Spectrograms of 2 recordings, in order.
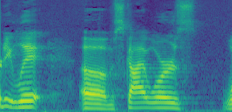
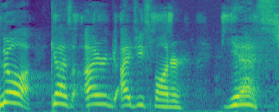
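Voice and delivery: excited yell; 8 semitones higher than usual. Real, not acted. Rare spawner from uncommon key.

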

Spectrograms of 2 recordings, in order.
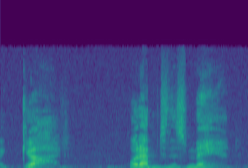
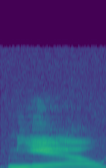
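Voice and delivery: long, falling cat meow; imitated cat meows; 6 semitones higher than usual. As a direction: mimic a girl meowing like a cat. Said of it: "Starts making these cat noises".

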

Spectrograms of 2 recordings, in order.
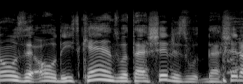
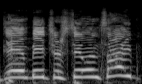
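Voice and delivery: much higher, mock shocked; amused surprise; 12 semitones higher than usual. Finding his dog inside the trash bag, high and amused. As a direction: catch the dog red-handed.

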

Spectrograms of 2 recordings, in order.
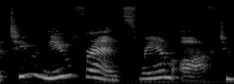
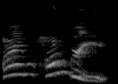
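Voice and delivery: much higher, slow little-shark voice; high childlike voice for a hungry young shark; Gilbert the shark; 11 semitones higher, slower than usual. Acted. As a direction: draw out a sudden hungry whine. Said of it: "Gilbert said suddenly".

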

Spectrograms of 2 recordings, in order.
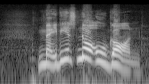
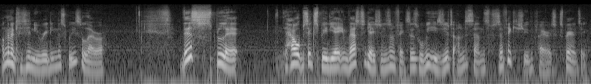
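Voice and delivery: low, soft, rapid read-out; deflated reading; 7 semitones lower, 11 dB quieter, faster than usual. Real, not acted. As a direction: read the help text under your breath, quickly. Deflated, reads error text aloud.

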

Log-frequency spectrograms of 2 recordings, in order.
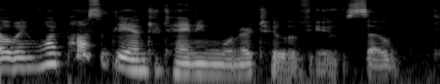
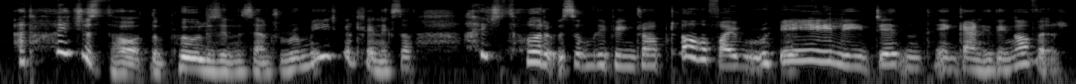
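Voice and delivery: higher-pitched, insistent mother explaining herself; Valerie; 7 semitones higher than usual. Acted. Mother explaining why she wasn't alarmed by the ambulance, high and insistent. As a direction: lift the voice, stressing the innocent assumption. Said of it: "this is a character called Valerie".

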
